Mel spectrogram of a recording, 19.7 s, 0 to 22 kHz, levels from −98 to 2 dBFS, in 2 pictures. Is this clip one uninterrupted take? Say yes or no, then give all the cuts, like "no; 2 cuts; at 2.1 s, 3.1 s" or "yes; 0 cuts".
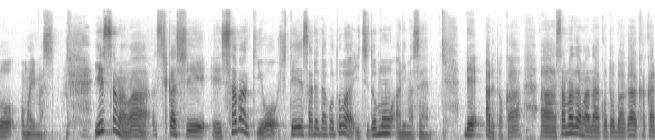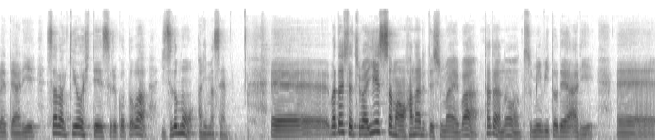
no; 1 cut; at 6.9 s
